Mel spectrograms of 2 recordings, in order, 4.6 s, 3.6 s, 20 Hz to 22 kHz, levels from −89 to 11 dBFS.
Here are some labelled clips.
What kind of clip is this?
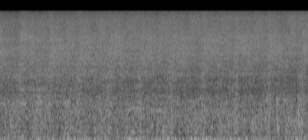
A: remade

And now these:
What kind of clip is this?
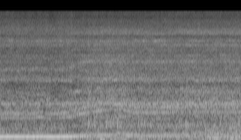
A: remade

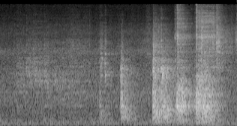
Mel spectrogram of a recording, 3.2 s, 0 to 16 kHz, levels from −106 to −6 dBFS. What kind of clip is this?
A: recorded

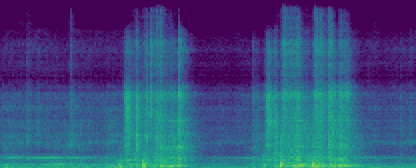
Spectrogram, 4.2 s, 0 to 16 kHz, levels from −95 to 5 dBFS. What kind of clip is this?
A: remade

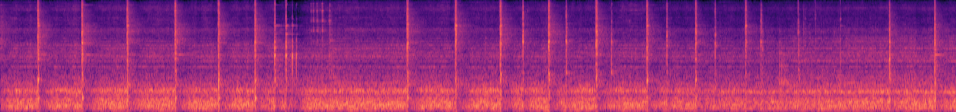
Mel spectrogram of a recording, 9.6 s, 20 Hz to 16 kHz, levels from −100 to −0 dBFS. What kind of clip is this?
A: recorded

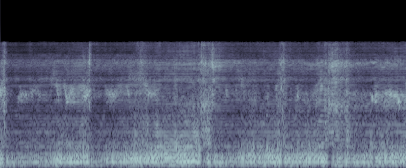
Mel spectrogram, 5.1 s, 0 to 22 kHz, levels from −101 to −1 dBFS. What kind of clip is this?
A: remade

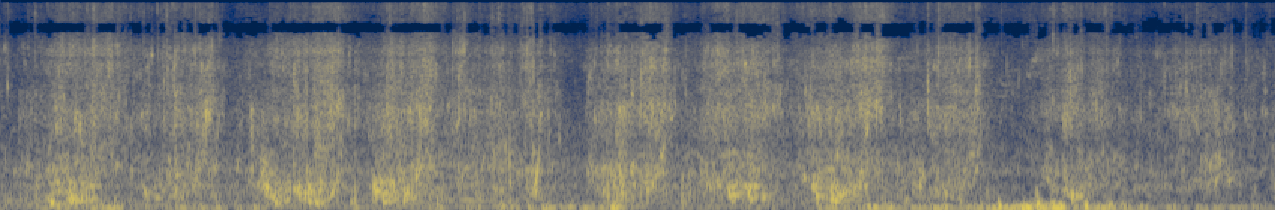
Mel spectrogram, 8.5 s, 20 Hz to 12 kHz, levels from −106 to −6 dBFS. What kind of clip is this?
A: remade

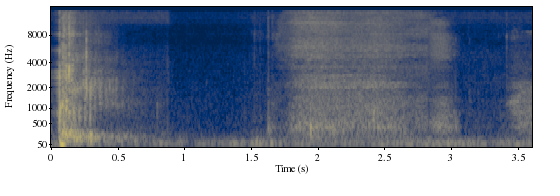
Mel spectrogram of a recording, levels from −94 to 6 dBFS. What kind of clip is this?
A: remade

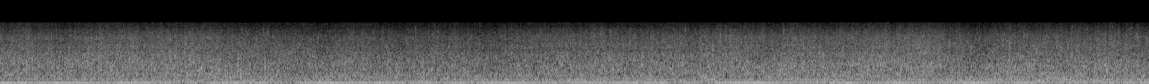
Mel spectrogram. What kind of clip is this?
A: recorded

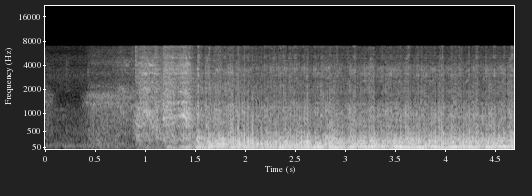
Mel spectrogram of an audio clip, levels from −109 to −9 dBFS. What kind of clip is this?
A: remade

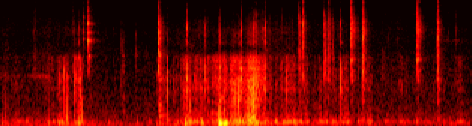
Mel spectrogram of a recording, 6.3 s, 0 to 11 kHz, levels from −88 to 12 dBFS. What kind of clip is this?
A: recorded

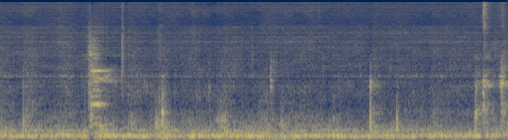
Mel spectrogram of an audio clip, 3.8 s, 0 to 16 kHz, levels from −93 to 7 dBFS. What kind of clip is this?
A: remade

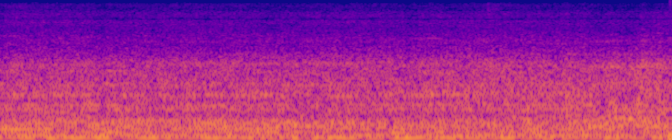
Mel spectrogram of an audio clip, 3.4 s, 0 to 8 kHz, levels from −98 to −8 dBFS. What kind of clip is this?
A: recorded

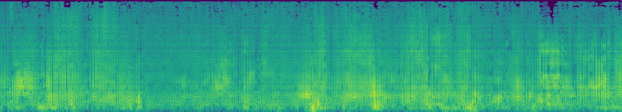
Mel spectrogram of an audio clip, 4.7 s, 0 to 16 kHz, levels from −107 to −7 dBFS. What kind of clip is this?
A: remade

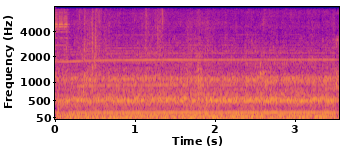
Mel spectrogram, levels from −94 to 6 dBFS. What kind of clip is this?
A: recorded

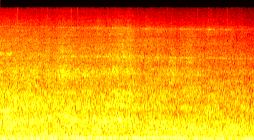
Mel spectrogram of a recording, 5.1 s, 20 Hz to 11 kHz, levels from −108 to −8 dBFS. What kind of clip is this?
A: recorded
